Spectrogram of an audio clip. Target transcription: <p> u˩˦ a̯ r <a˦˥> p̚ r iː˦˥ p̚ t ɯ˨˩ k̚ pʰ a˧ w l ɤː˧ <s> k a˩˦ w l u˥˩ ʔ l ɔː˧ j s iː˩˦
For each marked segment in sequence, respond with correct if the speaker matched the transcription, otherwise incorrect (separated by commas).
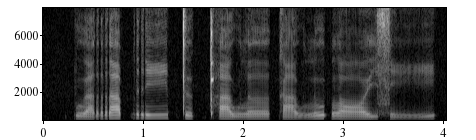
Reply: correct, correct, incorrect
